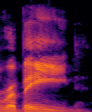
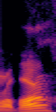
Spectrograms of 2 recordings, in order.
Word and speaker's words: Robin: very special guest Rabin Robin hello guys yeah you can say roban but since it's a French pronunciation you can call me yeah I just call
